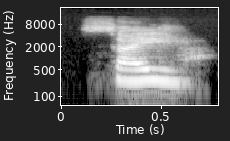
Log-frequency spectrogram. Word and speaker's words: psi: साई मतलब बोलते हैं, लेकिन इसका एक्चुअल स्पेलिंग जो होता है ना बेटा, PSI, ठीक है ना, P साइलेंट रहता है, तो क्या बोल देते हैं इसको, साई।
